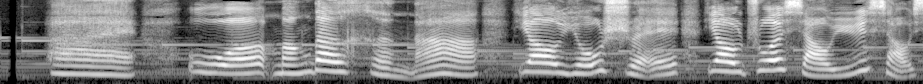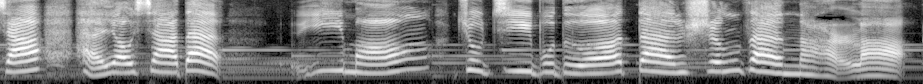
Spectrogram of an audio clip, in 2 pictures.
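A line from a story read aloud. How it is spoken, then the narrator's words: Sighing. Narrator (Chinese): 鸭妈妈叹了口气说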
